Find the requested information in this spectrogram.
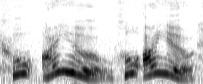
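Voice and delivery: who do you think you are; incredulous. Real, not acted. Waitress exasperated by rude customer.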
